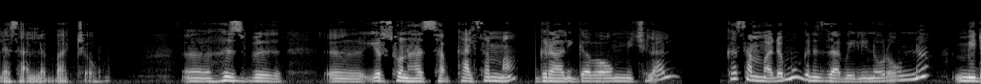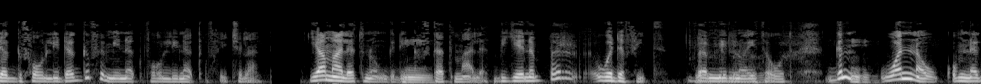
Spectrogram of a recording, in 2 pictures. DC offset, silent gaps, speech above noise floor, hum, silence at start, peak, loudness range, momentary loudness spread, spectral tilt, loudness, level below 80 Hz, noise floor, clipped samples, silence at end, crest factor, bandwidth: under 0.1%; 6.83-7.20 s, 12.54-12.81 s; 34 dB; none; 0 s; -4 dBFS; 3 LU; 14 LU; -6.5 dB/octave; -20 LUFS; -56 dBFS; -53 dBFS; under 0.1%; 0 s; 16 dB; 8 kHz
